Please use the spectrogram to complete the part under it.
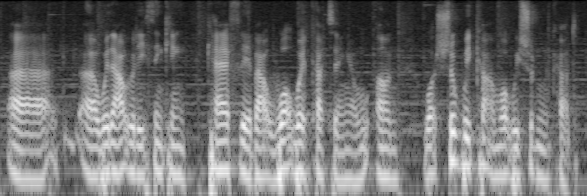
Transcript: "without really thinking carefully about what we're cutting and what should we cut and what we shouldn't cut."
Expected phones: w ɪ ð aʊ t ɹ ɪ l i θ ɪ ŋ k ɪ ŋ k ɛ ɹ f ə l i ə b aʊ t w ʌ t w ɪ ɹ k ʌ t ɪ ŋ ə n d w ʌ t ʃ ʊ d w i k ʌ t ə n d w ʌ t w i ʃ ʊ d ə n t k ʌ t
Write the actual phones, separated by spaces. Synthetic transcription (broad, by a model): w ɪ ð aʊ t ɹ ɪ l i θ ɪ ŋ k ɪ ŋ k ɛ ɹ f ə l i ə b aʊ t w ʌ t w ɪ ɹ k ʌ t ɪ ŋ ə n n w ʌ t ʃ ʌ d w i k ʌ t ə n w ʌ t w i ʃ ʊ d n k ʌ t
